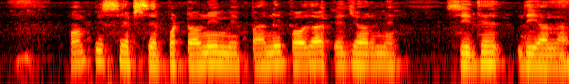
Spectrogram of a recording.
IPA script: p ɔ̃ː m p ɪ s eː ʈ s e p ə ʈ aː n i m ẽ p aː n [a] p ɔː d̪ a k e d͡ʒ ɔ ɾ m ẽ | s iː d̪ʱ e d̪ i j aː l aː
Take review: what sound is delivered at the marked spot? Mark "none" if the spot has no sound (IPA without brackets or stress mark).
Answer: i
